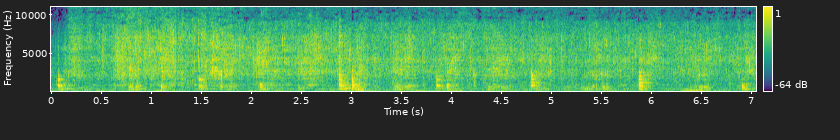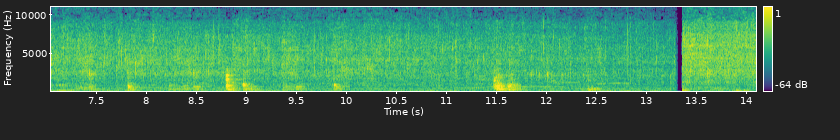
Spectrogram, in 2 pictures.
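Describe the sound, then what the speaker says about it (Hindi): Okra (bhindi) sizzles steadily in a pan over a soft, continuous frying hiss. A spatula scrapes and stirs in repeated clicks and taps throughout, close up and fairly quiet, with no talking. "भिंडी फ्राई करेंगे। चलिए भिंडी हम फ्राई कर लेते हैं।"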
